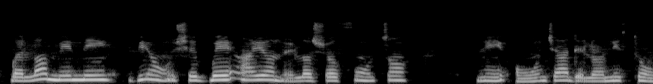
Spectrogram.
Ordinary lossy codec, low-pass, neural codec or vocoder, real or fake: none; 7.2 kHz; none; real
